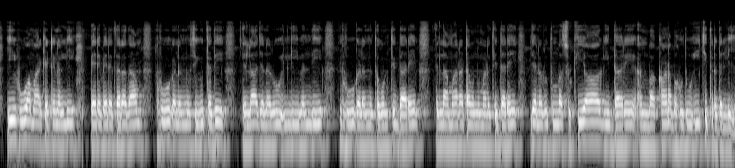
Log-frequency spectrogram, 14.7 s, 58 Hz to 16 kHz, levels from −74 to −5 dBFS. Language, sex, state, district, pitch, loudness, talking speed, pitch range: Kannada, male, Karnataka, Dakshina Kannada, 125 Hz, -17 LUFS, 100 wpm, 125-130 Hz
